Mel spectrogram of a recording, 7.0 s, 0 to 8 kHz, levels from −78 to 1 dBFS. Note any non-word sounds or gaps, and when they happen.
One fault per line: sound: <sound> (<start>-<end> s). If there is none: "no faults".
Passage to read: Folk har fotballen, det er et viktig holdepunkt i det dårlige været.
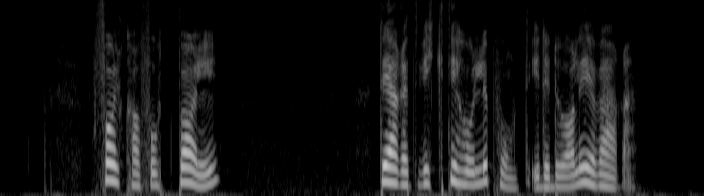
no faults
